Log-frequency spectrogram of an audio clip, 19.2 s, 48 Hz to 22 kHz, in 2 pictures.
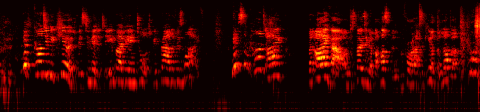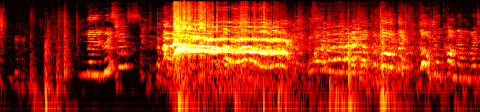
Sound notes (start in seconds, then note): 12.8 both shriek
